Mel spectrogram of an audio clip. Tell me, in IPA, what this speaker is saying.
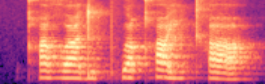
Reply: qʰ ɑ ʁʷ ɑ d u pʰ u qʰ ɑ j i kʰ ɑ

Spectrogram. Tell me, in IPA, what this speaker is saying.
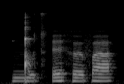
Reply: ŋ͡ǃ ʊ t͡sʼ ɛ h œ f a

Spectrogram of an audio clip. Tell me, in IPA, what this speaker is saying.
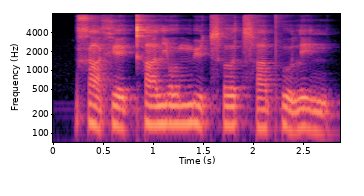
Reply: x ä˥˨ x e˥˨ ɪ̯ kʰ ä˦ l j o˦ ʊ̯ m y˥˨ t͡sʰ ɤ˦ t͡sʰ ä˦ pʰ u˥˨ l i˥˨ n

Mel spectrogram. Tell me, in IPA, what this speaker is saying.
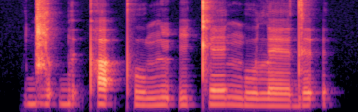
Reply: d͡ʑ ʊ˦ ʔ b ɪ˦ ʔ pʰ ä˦ ʔ pʰ u˨ ŋ ĩ˦˨ ʔ i˦˨ kʰ e˦ ŋ u˨ l e˨ ɪ̯ d ɪ˦ ʔ

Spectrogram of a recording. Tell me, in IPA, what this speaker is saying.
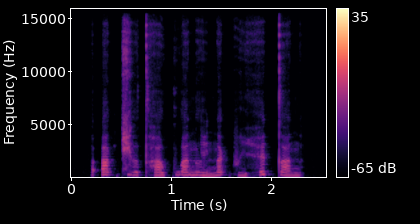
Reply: ʔ a˦˥ k̚ t͡ɕ ɨ˧ ə̯ t̪ʰ a˧ w k w a˧ n l ḭ˧˨ n a˦˥ k̚ f i˧˩ h ɛ˦˥ t̚ t̪ a˧ n

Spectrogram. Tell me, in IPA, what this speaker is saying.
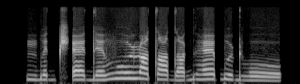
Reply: m b ɛ d t͡ʃʼ æ d ɛ v o ɭ u tˤ ɑ dˤ ʊ ɡʱ æ ɓ u ɖʱ o

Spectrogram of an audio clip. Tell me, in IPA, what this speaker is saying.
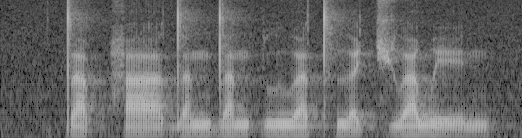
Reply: t a˨˩ p̚ h aː˨˩ d a˧ n d a˧ n p l u˧ a̯ tʰ ɯ˨˩ a̯ t͡ɕ u˦˥ a̯ w e˨˩ n

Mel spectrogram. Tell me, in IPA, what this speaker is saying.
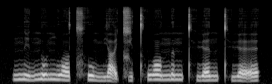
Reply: n̪ i˥˩ n̪ u˥ n̪ w ɔ˥˧ t͡sʰ u˥˩ m j ä̰˨˩ t͡ɕ i˦ t̪ʰ w ɔ˥ n̪ ə˥ n t̪ʰ ɥ ɛ˧˥ n t̪ʰ ɥ ɛ̰˨˩˦

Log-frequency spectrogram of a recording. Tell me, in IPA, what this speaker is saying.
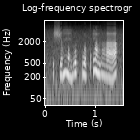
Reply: ʃ e˩˥ ŋʷ ɑ̃˨ ɡʷ ɜ˧˥ kʷ a˨˩˦ kʷʼ ɑ̃˥˨ v ɦ a˨˩˦

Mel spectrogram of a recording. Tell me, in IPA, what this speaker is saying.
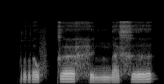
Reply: r ɔ f k œ h ø nː a x ə

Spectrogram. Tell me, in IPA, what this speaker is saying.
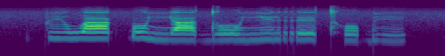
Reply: p i˦ w aː˦ k͡p o˦˨ ɲ aː˨ d oː˨ ɲ ĩ˦ r e˦˨ tʰ o˨ ɓ i˨

